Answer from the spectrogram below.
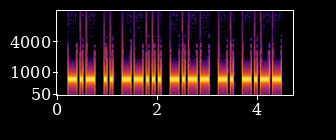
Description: Morse code, heard as a keyed tone, about 20 wpm, 700 Hz. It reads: KI7YNY
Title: USA Call Signs Repeated 3x 20wpm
